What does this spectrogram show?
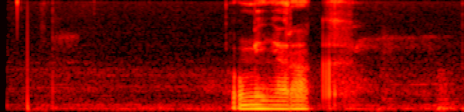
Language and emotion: Russian, sad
